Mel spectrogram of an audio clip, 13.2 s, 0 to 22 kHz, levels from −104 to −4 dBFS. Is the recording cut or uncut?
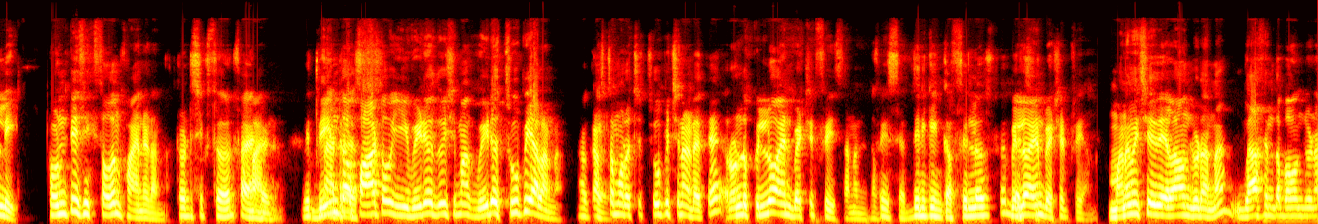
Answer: cut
